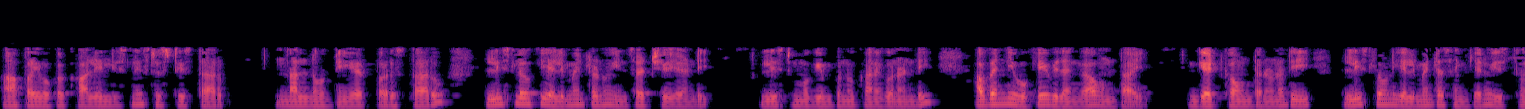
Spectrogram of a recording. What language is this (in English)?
Telugu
